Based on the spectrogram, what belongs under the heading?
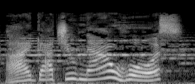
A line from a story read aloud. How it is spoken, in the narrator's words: He screamed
